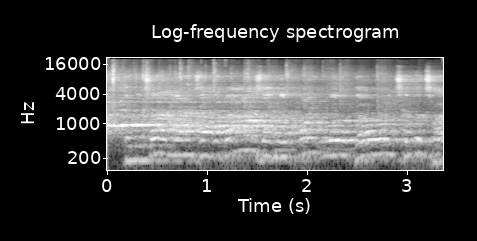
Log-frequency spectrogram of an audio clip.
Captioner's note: whistle blowing; clapping; cheering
